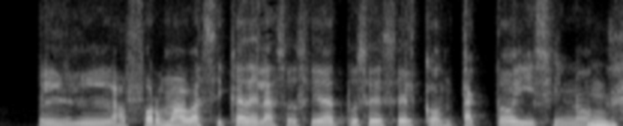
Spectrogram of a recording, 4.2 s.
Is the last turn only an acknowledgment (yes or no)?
yes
